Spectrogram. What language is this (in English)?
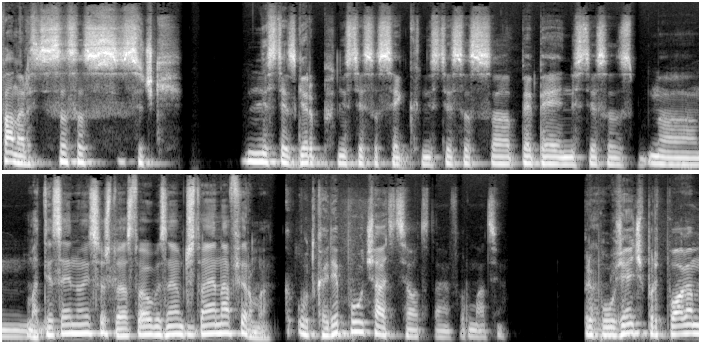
Bulgarian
